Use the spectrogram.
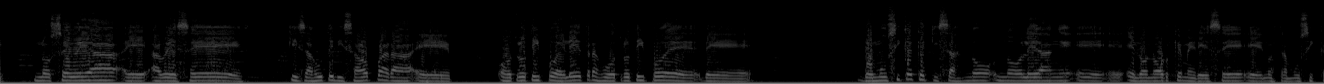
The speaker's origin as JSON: {"language": "Spanish", "country": "Venezuela", "said": "es algo que nos identifica como venezolanos"}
